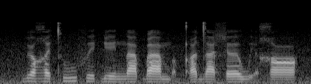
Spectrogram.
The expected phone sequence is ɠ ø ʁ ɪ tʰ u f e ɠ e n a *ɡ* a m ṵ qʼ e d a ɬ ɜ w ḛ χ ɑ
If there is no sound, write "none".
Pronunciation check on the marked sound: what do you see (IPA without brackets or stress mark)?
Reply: ɓ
